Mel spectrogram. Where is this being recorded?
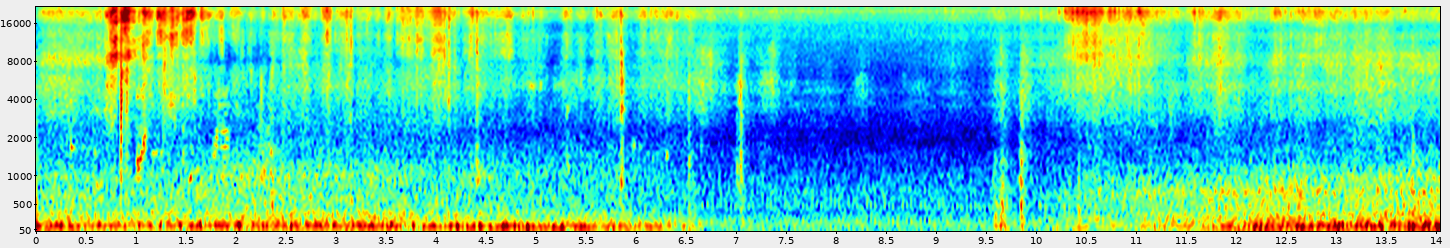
in a car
